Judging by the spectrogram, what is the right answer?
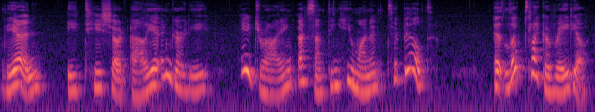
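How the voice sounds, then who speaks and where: A woman's voice: medium pitch, very animated, a little slow, warm tone, husky. An older woman reading a storybook aloud to children, expressively, with exclamations and questions to the listener.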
